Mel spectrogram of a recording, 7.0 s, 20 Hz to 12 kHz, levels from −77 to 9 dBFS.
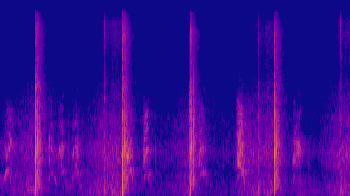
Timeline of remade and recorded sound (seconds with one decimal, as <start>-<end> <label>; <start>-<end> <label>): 0.0-5.9 recorded; 5.9-6.4 remade; 6.4-7.0 recorded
